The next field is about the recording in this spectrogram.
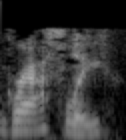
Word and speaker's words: Grassley: Senator Chuck Grassley. – Rhymes with ass-ly. – Yes, it does.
